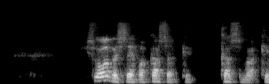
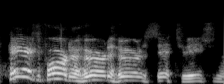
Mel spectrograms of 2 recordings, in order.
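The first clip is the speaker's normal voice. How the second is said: mocking Northern Irish accent, pitched much higher and louder; 7 semitones higher, 4 dB louder than usual. Teasing his Northern Irish friend John in a mock Northern Irish accent. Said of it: "take the mick out of him and go".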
